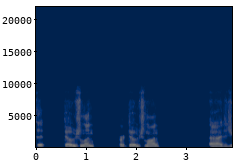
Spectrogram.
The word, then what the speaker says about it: Dogelon: but i don't know so on the first website it was announced as dog a long okay so that's how they want us to pronounce it because doge or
